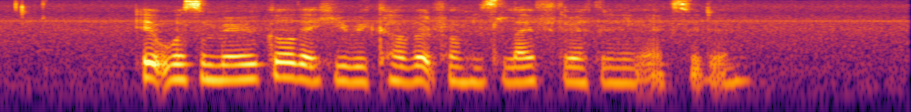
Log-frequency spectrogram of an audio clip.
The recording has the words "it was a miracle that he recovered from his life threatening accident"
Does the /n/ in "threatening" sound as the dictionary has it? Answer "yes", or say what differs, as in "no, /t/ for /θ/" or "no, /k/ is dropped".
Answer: yes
